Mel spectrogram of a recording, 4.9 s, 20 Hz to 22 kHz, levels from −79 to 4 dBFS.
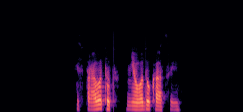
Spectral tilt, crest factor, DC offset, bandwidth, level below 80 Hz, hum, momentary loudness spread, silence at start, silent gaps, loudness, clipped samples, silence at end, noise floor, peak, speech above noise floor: -10.5 dB/octave; 20 dB; under 0.1%; 3.4 kHz; -66 dBFS; none; 19 LU; 1.55 s; none; -18 LUFS; under 0.1%; 1.3 s; under -90 dBFS; -2 dBFS; over 72 dB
